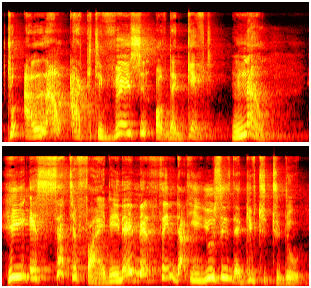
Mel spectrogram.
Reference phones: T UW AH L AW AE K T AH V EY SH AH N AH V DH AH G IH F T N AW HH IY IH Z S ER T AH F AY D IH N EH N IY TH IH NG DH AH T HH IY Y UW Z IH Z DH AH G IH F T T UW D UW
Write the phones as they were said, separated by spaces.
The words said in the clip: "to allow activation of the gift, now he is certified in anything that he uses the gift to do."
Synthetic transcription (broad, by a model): T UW AH L AW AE K T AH V EY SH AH N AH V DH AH G IH F T N AW HH IY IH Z S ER T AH F AY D IH N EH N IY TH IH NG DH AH T HH IY Y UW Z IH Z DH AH G IH F T T UW D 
